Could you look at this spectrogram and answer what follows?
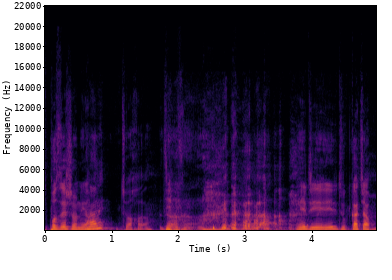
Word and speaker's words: Tuchel: Tuchel. You need to catch up, man. He's been in the league for almost 3 months. You need to pronounce his name properly. No, it's Tuchel. See Tuchel.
